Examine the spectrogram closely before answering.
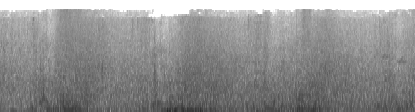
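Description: Water splashes as a game character wades through a shallow stream.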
